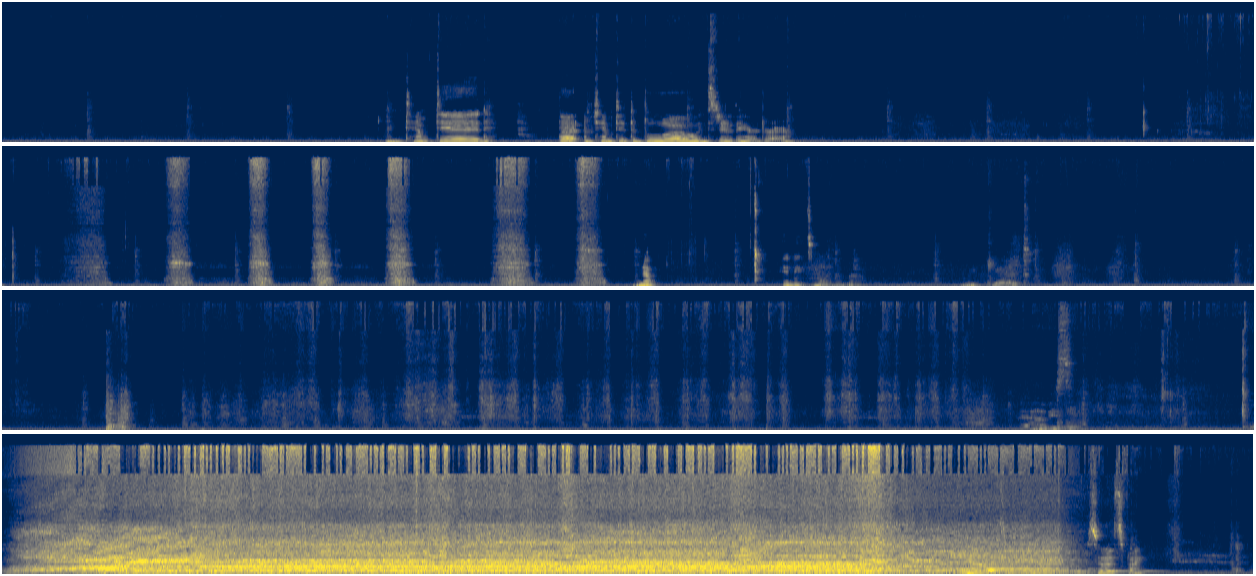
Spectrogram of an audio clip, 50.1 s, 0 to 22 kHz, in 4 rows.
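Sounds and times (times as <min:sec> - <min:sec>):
low electrical hum: 0:00.0 - 0:37.6
puffs of breath blown: 0:14.2 - 0:16.7
hands rustling materials: 0:27.1 - 0:35.2.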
